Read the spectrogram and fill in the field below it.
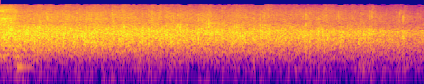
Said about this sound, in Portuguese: Então para, pode dar uma salva de palmas.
